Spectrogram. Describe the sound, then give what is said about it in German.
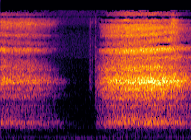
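A slow, deep breath: a soft airy hiss that dips briefly, then swells into a long, loud, steady rush of air before easing off at the end. “Und nimm dann so einen ganz, ganz tiefen Atemzug”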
